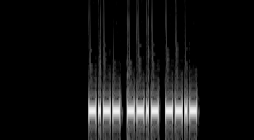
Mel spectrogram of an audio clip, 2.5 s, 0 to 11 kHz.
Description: Morse code, heard as a keyed tone, about 52 wpm, 700 Hz. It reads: YQQ
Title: USA Call Sign Postfixes - 3 Letters 50wpm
